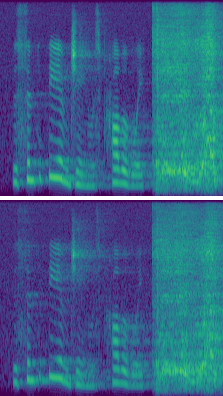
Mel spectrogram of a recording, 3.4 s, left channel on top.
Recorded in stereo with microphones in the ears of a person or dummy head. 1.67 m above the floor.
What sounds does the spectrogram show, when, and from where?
0.2 s a woman speaking: 30° left (ahead or behind), 0.6 m
2.3 s a zipper: 20° left (ahead or behind), 1.6 m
